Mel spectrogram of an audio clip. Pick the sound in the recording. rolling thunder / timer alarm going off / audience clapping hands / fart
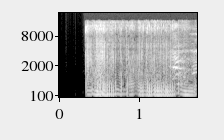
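fart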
